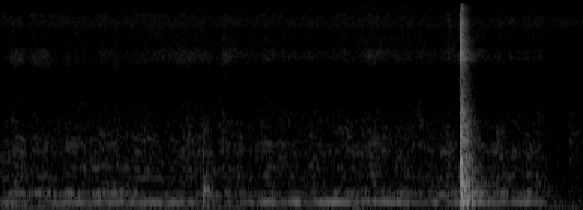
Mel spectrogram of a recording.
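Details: Fly buzzing as a steady low drone with harmonic bands, faintly wavering in pitch throughout, broken by a sharp knock near the end; recorded as real sound without processing.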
